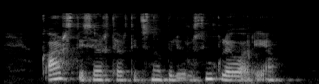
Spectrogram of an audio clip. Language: Georgian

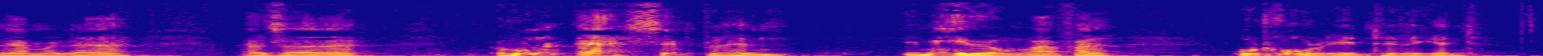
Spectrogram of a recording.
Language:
Danish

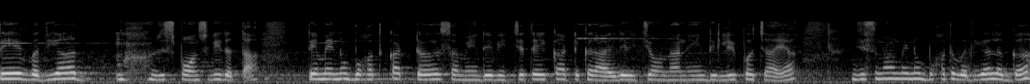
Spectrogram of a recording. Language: Punjabi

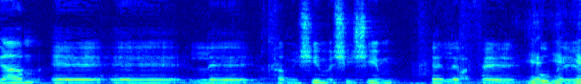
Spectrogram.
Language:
Hebrew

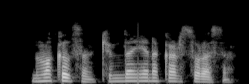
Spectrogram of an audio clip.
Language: Uzbek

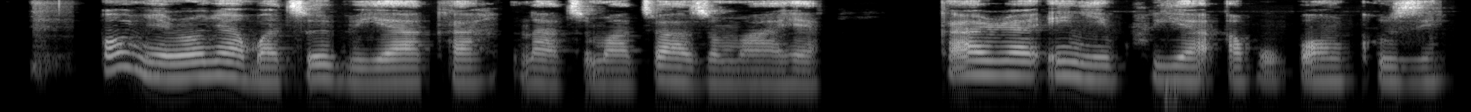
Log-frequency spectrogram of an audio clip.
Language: Igbo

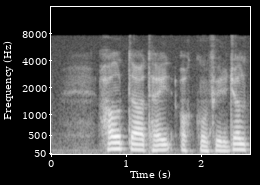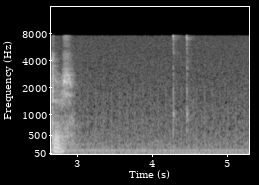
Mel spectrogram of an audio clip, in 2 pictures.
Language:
Faroese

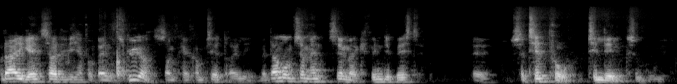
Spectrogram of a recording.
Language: Danish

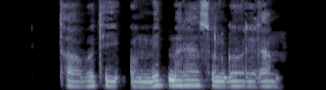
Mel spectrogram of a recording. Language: Hazaragi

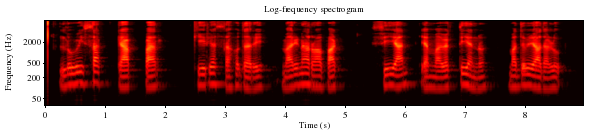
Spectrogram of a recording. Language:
Kannada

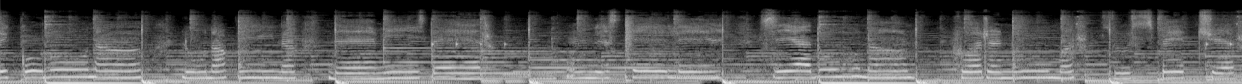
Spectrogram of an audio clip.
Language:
Romanian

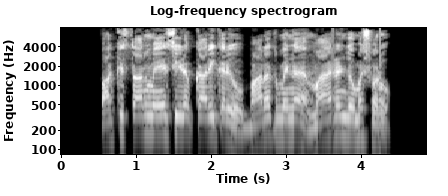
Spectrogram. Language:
Sindhi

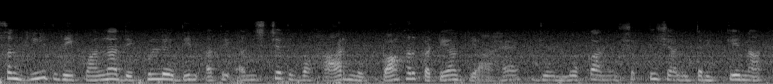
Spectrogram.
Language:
Punjabi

